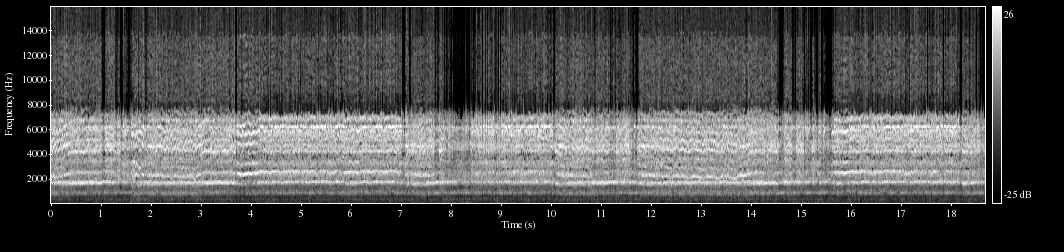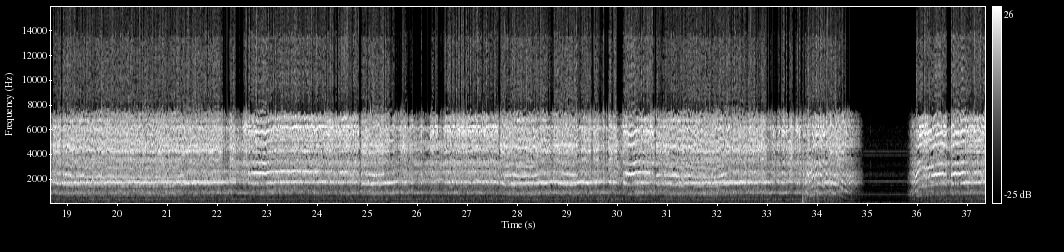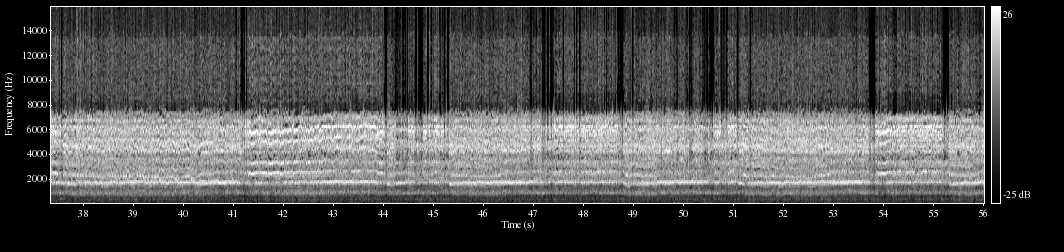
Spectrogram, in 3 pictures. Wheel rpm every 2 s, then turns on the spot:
220, 220, 230, 230, 230, 220, 210, 230, 230, 220, 210, 230, 230, 230, 220, 220, 220, 90, 190, 210, 220, 220, 220, 230, 230, 230, 220, 230.
none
